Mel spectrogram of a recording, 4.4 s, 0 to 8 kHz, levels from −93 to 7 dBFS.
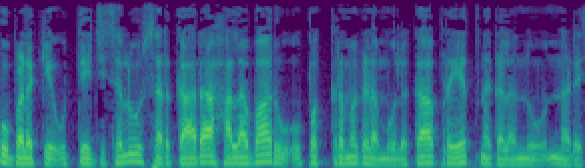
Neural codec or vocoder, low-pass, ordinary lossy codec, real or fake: none; 7.2 kHz; none; real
